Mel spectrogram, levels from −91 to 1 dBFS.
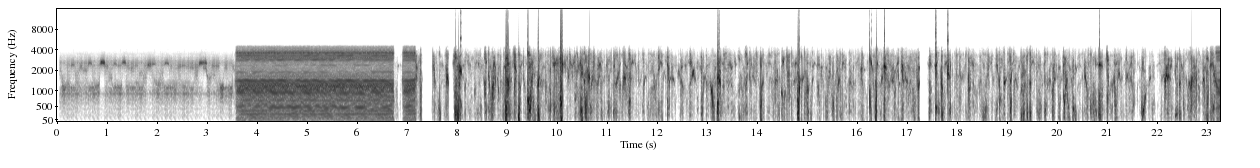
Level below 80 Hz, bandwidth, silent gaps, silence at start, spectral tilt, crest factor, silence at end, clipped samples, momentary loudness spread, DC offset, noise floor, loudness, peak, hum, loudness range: -38 dBFS; 16 kHz; 7.30-7.48 s, 7.83-7.90 s, 17.26-17.38 s; 0.1 s; -4.5 dB/octave; 20 dB; 0 s; 0.2%; 18 LU; under 0.1%; -44 dBFS; -18 LUFS; 0 dBFS; none; 6 LU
